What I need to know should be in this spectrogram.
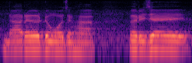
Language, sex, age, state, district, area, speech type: Bodo, male, 18-30, Assam, Chirang, urban, spontaneous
